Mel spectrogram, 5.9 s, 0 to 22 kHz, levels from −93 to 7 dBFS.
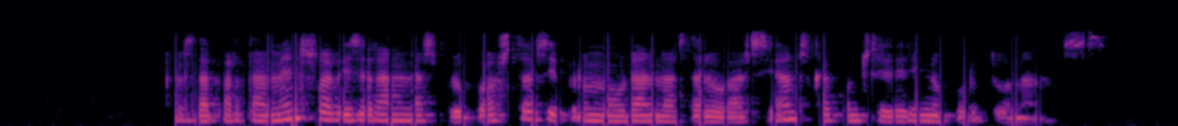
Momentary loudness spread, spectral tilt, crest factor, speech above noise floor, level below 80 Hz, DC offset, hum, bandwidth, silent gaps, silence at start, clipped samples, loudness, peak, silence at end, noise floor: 10 LU; -4.5 dB/octave; 18 dB; 45 dB; -72 dBFS; under 0.1%; none; 8 kHz; none; 0.85 s; under 0.1%; -41 LUFS; -24 dBFS; 0.4 s; -86 dBFS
